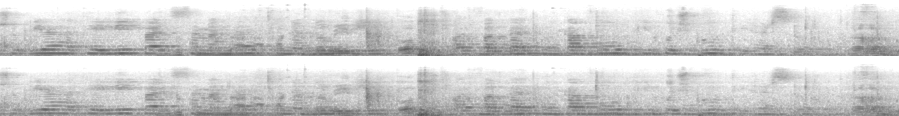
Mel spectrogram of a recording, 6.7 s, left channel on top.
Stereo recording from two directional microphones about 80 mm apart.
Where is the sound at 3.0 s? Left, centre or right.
Right.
